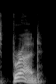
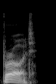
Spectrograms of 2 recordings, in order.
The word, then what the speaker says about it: Brud: It's Brud, not brought.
